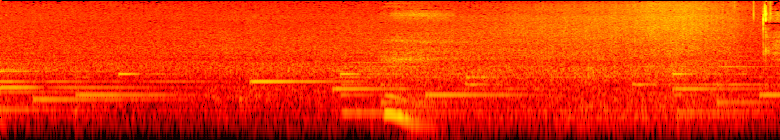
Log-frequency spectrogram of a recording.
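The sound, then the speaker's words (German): Soft ocean waves wash in and out in a steady, continuous hush, with gentle tonal hums layered over the surf and a brief louder swell midway. “Und diese Wellen sind so schön beruhigend, weil sie sanft und gleichmäßig kommen und gehen.”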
